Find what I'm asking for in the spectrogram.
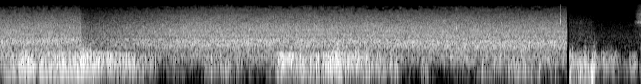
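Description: Mountain brook in the Adirondacks, New York, rushing steadily as a broad, close wash of flowing water with some wind buffeting, continuous throughout and cutting off near the end.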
